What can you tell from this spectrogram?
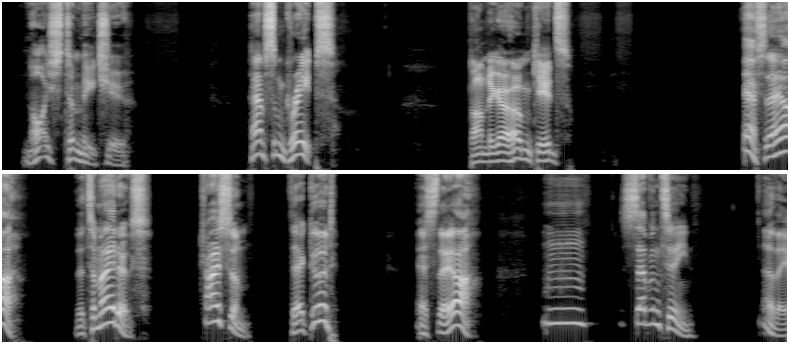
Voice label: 多角色模仿-多种口音

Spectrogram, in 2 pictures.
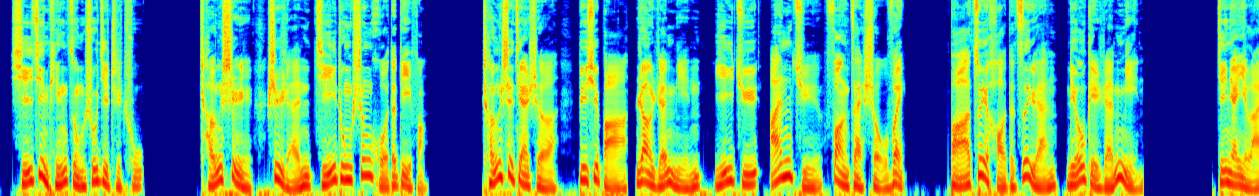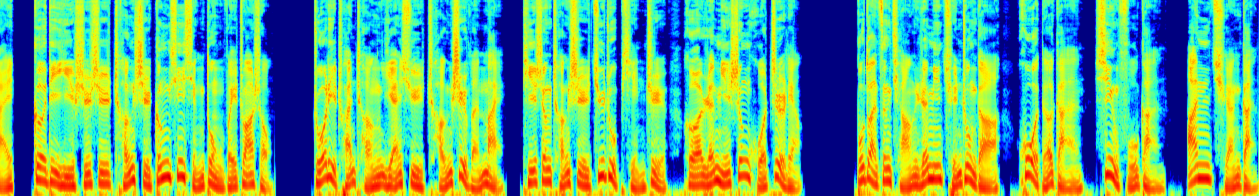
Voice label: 男 新闻

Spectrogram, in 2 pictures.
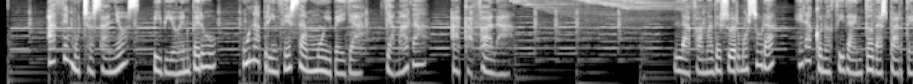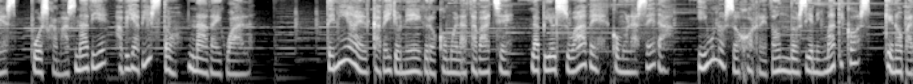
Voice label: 西班牙语 女 广告

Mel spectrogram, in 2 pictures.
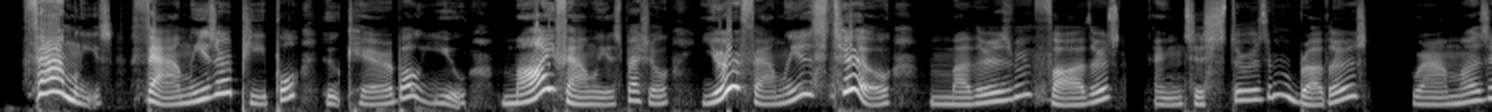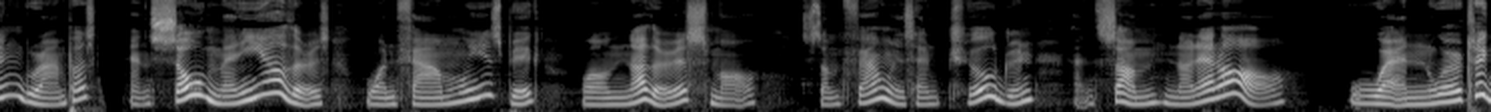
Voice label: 外籍童声男 朗诵

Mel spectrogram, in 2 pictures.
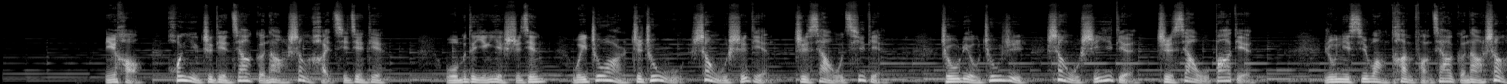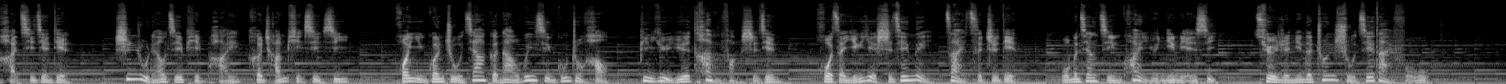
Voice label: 男 彩铃; 嘉格纳

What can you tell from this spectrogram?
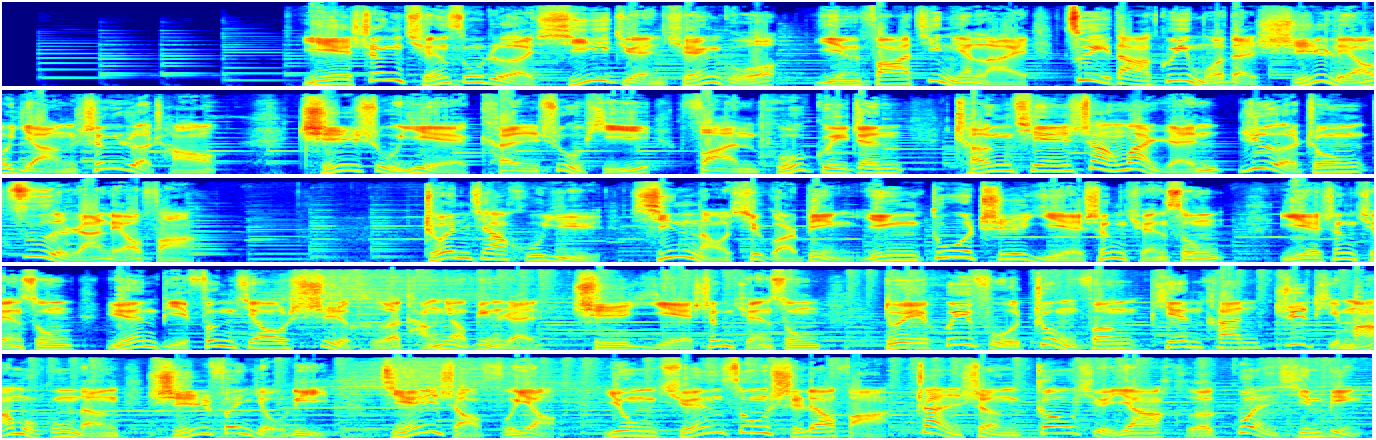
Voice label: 男 广告, 国语男声配音; 抒情; 全松茶

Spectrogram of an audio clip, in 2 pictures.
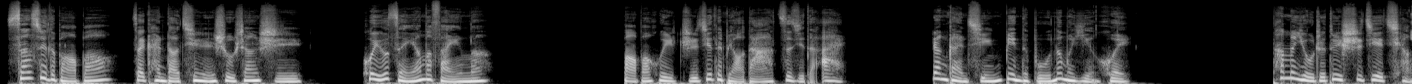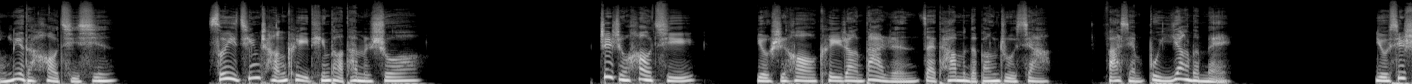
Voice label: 女 温情讲解 三岁宝宝

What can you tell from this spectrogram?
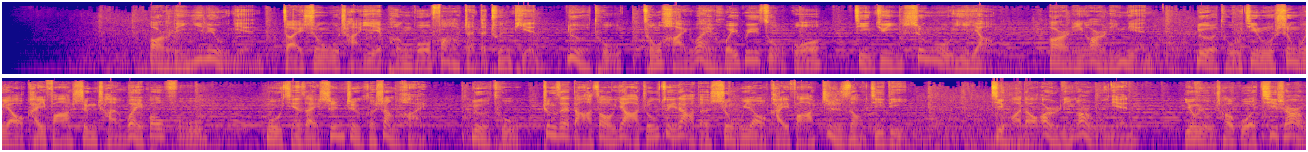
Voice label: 男 宣传片 企业医药

